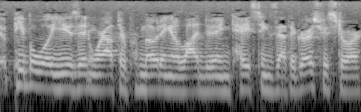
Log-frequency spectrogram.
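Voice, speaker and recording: A man speaks at a very fast pace, his pitch medium. Noticeable background noise runs behind him. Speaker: family business partner, grandson. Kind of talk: interview answer.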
